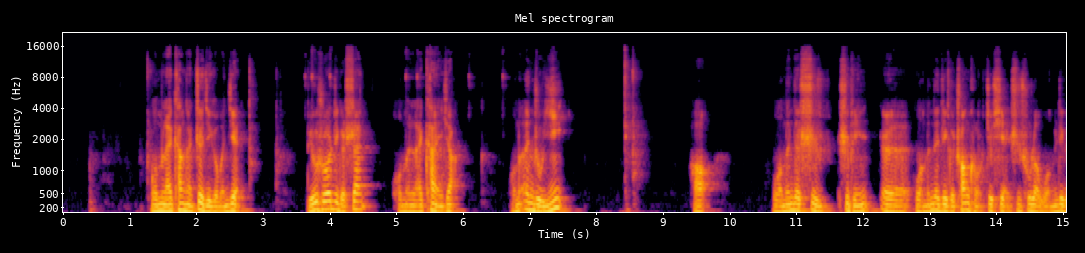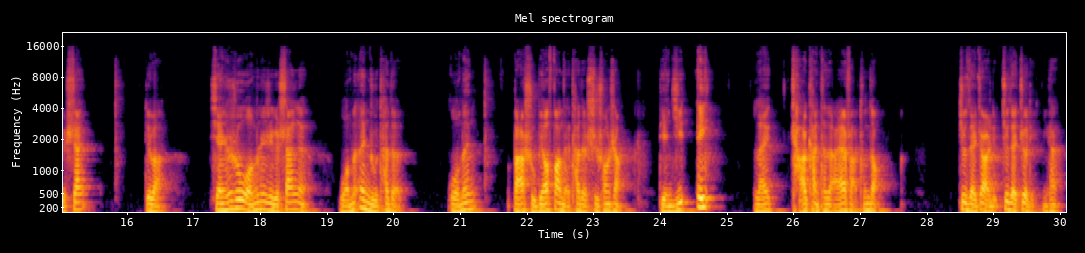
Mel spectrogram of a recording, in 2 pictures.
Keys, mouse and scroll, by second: 2.8 middle click, 3.7 click, 5.3 click, 11.5-12.4 scroll, 13.3 middle click, 14.1 scroll, 15.9 middle click, 21.4 middle click, 24.6 a, 26.5-27.3 scroll, 28.7 click.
